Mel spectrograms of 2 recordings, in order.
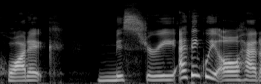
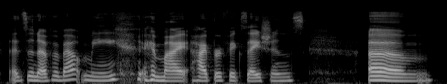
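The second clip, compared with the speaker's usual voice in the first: ordinary talk, nothing marked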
